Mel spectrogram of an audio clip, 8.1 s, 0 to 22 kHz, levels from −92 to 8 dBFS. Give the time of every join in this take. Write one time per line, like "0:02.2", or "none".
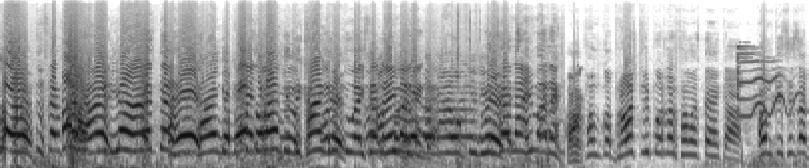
0:05.6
